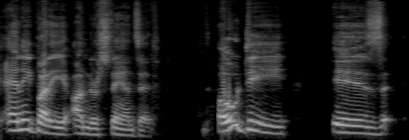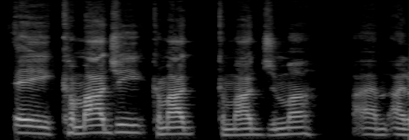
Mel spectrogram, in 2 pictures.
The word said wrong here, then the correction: Kojima: Kojima horror game.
